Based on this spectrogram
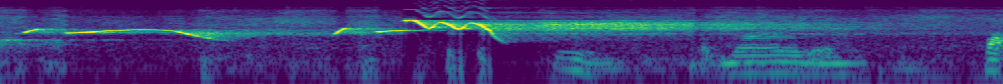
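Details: A captive talking hill myna gives loud, clear whistles, first a wavering mid-pitched note, then a higher sliding phrase, followed by faint speech-like murmurs imitating greetings, in a small room.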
